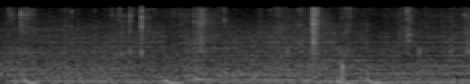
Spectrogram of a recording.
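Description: Quiet background music, with a few soft clicks and rustles as a Velcro strap is worked through a windshield clamp.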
